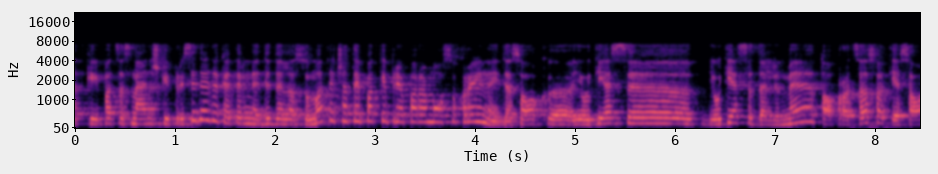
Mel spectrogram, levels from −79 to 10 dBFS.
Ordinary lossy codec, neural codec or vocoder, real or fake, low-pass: Opus, 64 kbps; none; real; 7.2 kHz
